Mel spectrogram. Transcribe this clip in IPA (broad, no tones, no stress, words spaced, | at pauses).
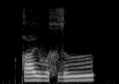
qɪːvəx zɯː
